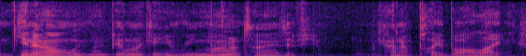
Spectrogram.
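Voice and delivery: softly imitated executive's offer; discreet hinting. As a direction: drop your voice for a retold backroom hint. Retelling executives' behind-the-scenes offer.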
